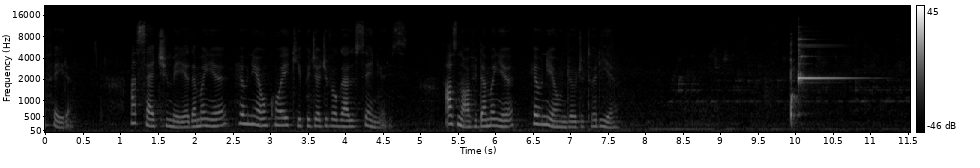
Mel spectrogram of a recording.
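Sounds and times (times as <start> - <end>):
speech: 0.1 - 0.5, 1.1 - 7.8
message notification chime: 10.0 - 11.2.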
